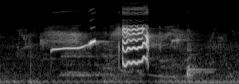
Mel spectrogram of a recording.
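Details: Village parrot giving one rising whistled note, then a short harsh, buzzy squawk; a low rhythmic hum runs underneath.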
